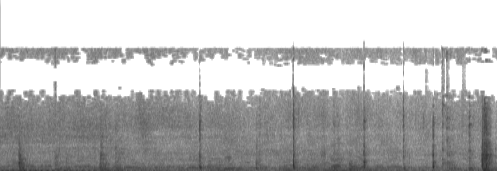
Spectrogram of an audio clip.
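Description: Oil and moong dal batter sizzling in a black iron frying pan, with sharp clinks of a metal ladle and spatula against the pan and steel trays about once a second, the loudest near the end.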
